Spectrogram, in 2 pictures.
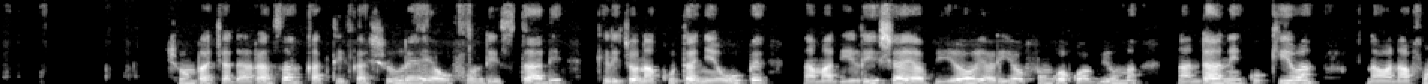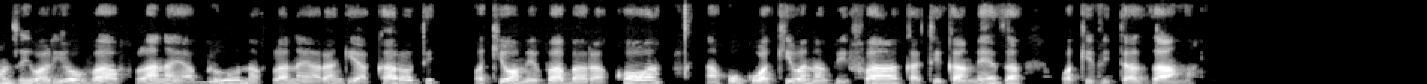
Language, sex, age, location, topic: Swahili, female, 50+, Dar es Salaam, education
